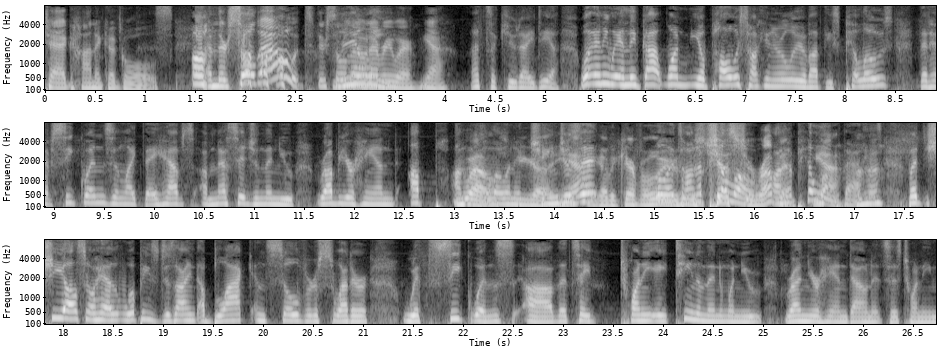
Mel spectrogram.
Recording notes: broadcasting live at AAA Minneapolis Travel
